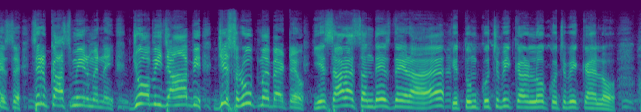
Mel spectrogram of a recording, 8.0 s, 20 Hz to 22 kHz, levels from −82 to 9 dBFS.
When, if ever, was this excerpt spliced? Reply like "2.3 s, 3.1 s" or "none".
3.8 s, 5.6 s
